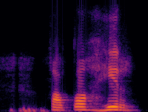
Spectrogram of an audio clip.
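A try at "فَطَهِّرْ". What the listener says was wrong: Tipis satu, fatohir. Itu netral itu. Tipisin. Masih netral. Ya, itu wajib disebutkan takrirnya. Takrirnya masih belum satu getaran lembut.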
